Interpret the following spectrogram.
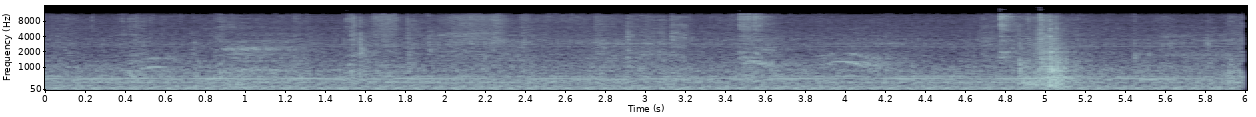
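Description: Faint distant children's voices calling and shouting over a steady room hum, with one sharp knock about five seconds in.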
